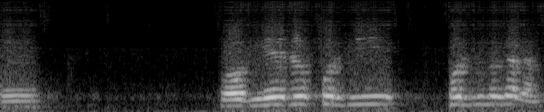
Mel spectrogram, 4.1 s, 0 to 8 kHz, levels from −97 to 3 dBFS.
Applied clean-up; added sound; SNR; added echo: neural separator model SepFormer DNS4.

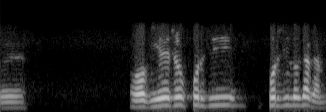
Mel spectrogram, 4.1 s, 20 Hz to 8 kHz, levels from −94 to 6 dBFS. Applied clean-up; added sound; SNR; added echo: none; none; none; none.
